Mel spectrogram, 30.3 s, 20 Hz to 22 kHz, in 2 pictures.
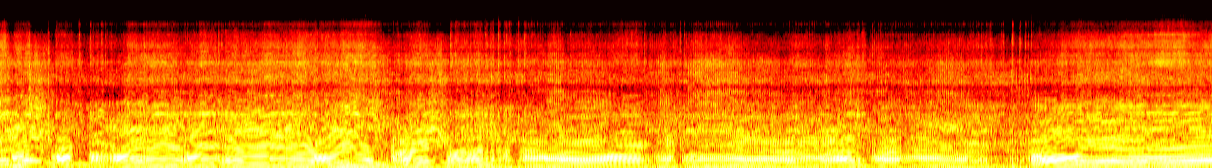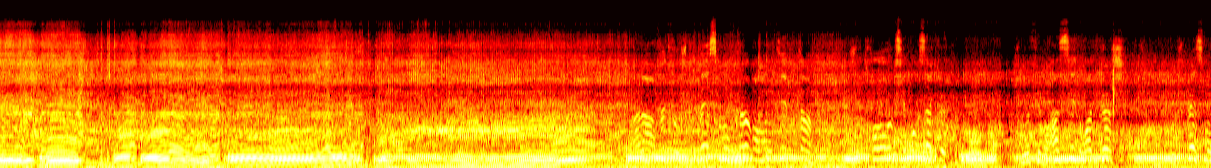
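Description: KTM 250 EXC two-stroke enduro motorcycle engine revving up and down over and over, its pitch rising and falling every second or so as the throttle is worked, with a few steadier stretches.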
